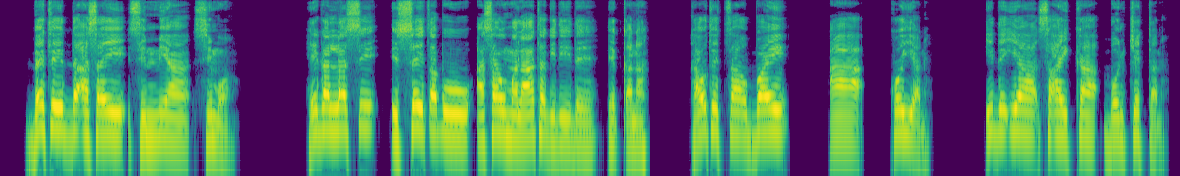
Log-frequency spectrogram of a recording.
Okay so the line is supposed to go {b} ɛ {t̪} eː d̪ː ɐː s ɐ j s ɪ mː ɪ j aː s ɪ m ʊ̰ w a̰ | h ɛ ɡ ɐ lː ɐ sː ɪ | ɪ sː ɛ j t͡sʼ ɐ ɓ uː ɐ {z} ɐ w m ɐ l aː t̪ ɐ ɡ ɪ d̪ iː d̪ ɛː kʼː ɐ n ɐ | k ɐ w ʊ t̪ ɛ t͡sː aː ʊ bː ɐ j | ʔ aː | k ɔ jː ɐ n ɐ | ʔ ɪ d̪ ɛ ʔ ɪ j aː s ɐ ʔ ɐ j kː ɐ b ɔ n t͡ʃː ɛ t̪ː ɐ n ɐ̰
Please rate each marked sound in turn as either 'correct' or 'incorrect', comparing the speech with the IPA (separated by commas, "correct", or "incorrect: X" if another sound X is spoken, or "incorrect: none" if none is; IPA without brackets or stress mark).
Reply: correct, correct, incorrect: s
